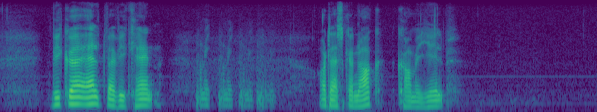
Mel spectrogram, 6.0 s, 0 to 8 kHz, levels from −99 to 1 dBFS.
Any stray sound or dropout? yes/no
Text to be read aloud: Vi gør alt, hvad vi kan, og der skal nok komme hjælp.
yes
